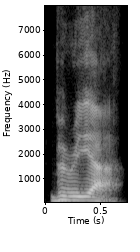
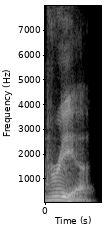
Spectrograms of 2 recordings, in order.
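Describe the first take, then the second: First: A short vowel separates the b and the r. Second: The b and the r run together, no vowel. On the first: The speaker calls it right. "the correct Hebrew pronunciation would be" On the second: The speaker calls it wrong. "but not bria"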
